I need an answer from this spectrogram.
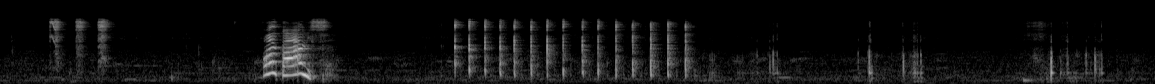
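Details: Four-week-old brindle Mastiff puppies, averaging eight pounds each, give short squeaky yelps, one longer wavering whine, then a rapid run of about fourteen sharp high squeaks over two seconds, followed by scattered faint peeps and Italian-language chatter nearby.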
